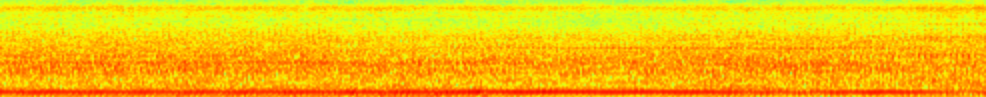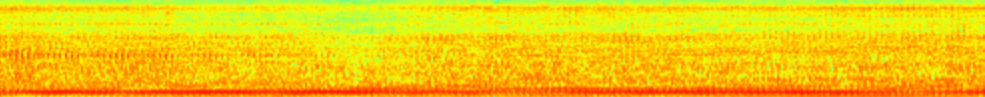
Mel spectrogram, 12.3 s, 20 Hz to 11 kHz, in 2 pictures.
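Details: Lawn-Boy Insight 10682 mower, Tecumseh 6.5 engine, after cleaning water-contaminated fuel from the tank, blade spinning and very low on oil: even single-cylinder drone at steady speed, no misses, surging or knocks, running smoothly.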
